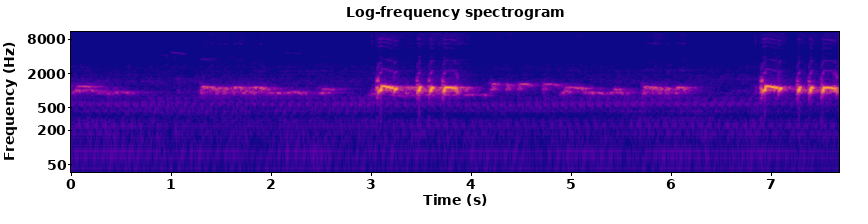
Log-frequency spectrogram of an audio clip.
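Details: White variety of zebra dove singing, played as a lure to get other doves to sing. Soft mellow cooing phrases alternate with louder rolling, stuttered coo bursts. Roughly two full cycles are heard, with no other clear sounds.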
